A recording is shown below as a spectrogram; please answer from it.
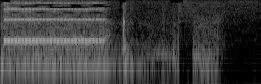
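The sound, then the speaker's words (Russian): Telephone ringing tone during dialing, thin and band-limited like a phone line: one steady mid-pitched tone for about a second, then it stops, leaving faint scattered line noise. “Продолжаю дозвон.”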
